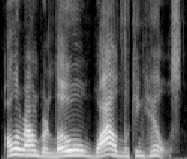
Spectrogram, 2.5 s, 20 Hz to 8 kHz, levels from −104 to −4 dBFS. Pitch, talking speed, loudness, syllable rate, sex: 220 Hz, 170 wpm, -16 LUFS, 4.3 syllables/s, female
